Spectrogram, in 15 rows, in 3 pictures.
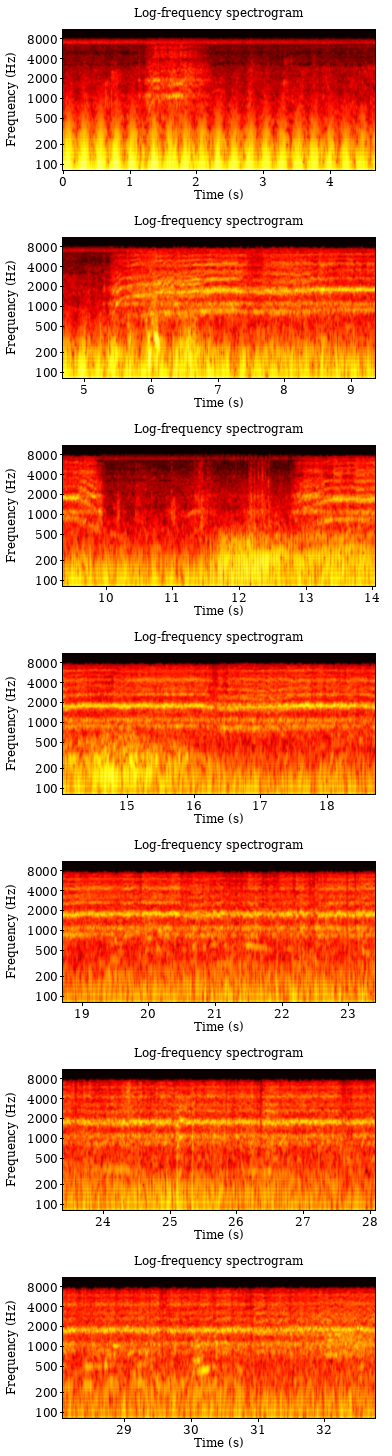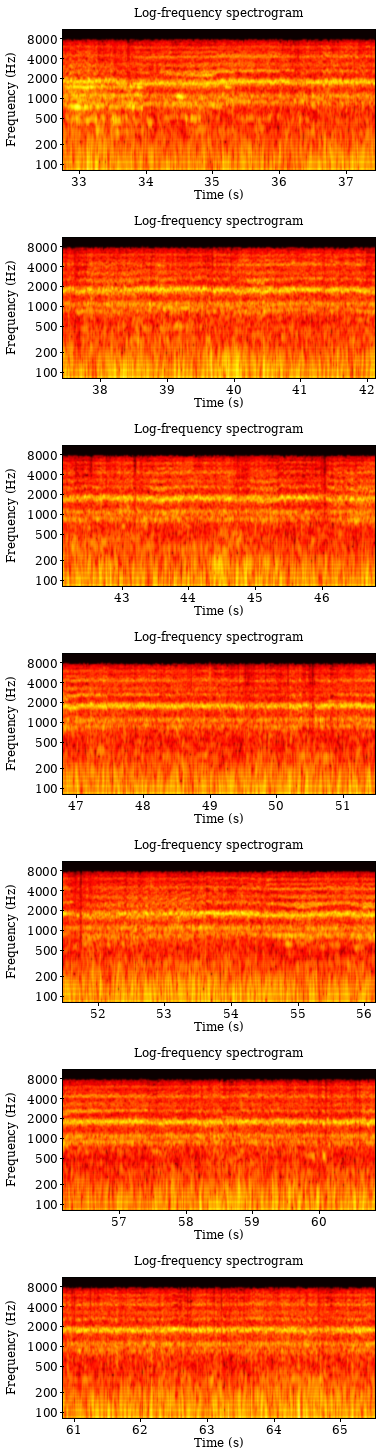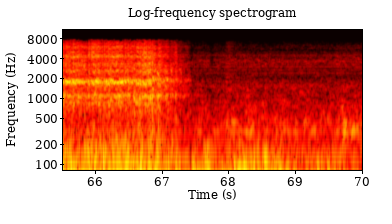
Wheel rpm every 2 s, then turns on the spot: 30, 20, 30, 210, 200, 20, 90, 230, 220, 230, 230, 230, 230, 230, 230, 230, 220, 220, 230, 220, 230, 230, 230, 230, 230, 230, 220, 220, 230, 230, 240, 230, 230, 120, 0.
10-12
